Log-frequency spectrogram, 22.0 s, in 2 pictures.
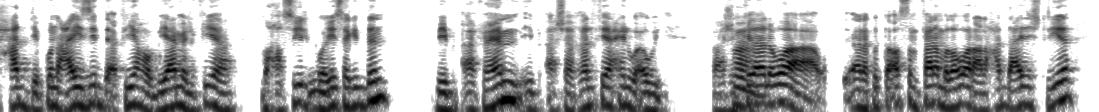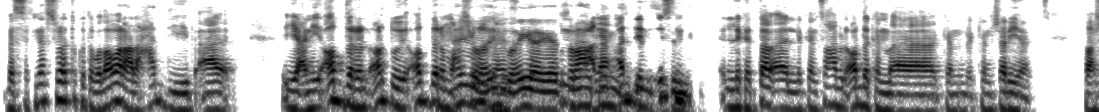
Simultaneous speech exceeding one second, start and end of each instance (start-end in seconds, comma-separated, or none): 15.5-17.9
